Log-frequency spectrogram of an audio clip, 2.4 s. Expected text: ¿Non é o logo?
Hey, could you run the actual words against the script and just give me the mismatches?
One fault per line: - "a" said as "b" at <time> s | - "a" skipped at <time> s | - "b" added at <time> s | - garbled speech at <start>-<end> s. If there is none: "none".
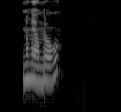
none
